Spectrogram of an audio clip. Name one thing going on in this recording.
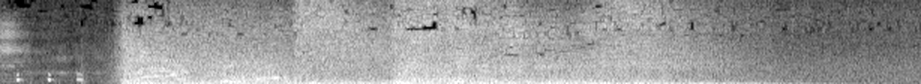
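A loud crash of thunder rumbles and slowly fades.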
